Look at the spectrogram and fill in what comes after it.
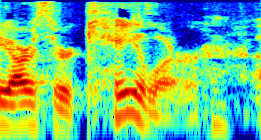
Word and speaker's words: Arthur Koehler: It's actually Arthur Koehler, and that's one of the reasons no one ever knew who this guy was.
